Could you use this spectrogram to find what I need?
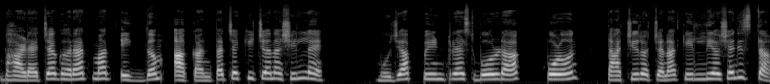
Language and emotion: Goan Konkani, surprised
